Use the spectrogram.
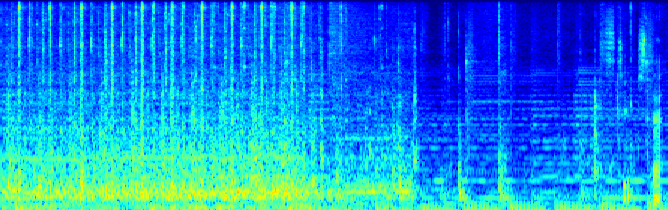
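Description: A sewing machine runs steadily through a seam on a log cabin mug rug, a fast continuous rattle for about three seconds that then slows into separate ticking stitches, close and alone with no talk.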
